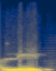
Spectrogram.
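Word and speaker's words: leave: ये रूल ये बता रहा है कि जब भी वर्ड में ई और ए साथ में आए तो हम ई को पढ़ेंगे और ए को साइलेंट कर देंगे, यानी ए नहीं पढ़ा जाएगा, ए लिखा जाएगा मगर पढ़ा नहीं जाएगा।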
